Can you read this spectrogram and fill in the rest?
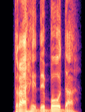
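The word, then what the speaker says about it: trahe de boda: And that object is traje de boda. Traje de boda. Traje de boda. Traje de boda is spelled as T-R-A-H-E space D-E space B-O-D-A.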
